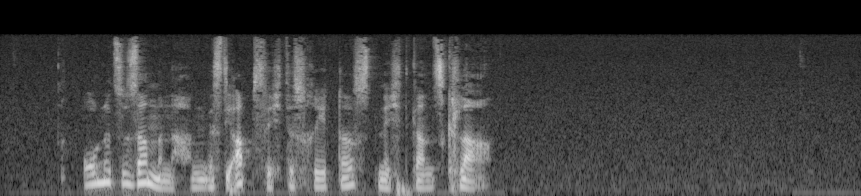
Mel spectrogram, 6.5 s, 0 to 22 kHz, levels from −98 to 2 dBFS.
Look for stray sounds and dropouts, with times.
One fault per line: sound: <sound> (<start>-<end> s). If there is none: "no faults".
no faults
